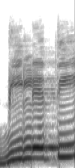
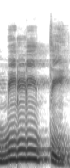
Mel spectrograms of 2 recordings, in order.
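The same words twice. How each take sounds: First: Said in the usual way. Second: বিলিতি with i after the l instead of e; changed vowel. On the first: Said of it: "লয়ের সঙ্গে একার ছিল". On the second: Shown as a demonstration. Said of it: "লয়ের সঙ্গে হস্যই হয়ে গেছে". (ল-এ হ্রস্ব ই দিয়ে বিলিতি)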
